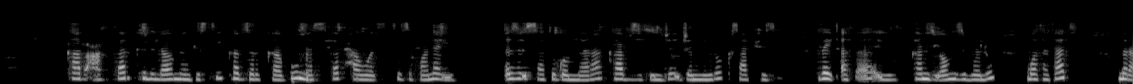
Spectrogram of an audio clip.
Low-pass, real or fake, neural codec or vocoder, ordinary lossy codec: 7.2 kHz; fake; autoencoder, 48 kHz, 128 numbers a frame, DAC-VAE, trained on Japanese speech; AAC, 32 kbps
